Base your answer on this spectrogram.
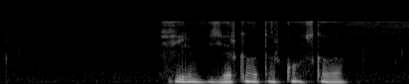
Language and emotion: Russian, neutral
